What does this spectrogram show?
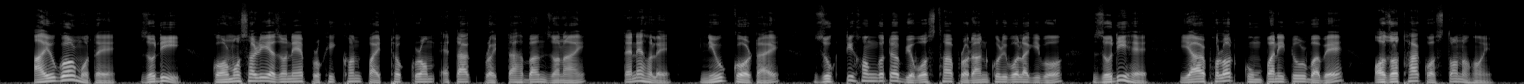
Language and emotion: Assamese, neutral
